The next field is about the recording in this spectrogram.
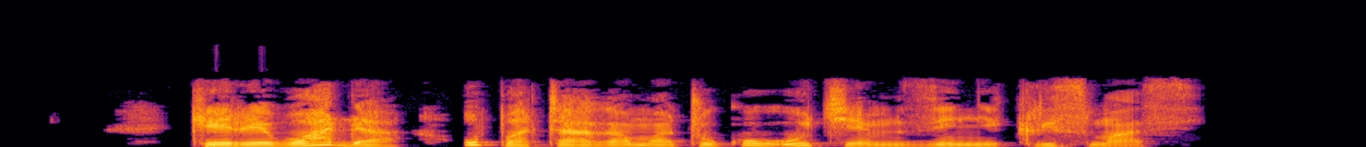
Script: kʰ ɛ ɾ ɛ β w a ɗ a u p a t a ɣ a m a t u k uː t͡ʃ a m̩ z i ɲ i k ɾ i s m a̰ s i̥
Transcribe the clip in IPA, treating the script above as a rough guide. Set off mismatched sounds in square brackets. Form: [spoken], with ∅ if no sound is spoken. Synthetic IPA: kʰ ɛ ɾ ɛ β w a ɗ a u p a t a ɣ a m a t u k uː t͡ʃ [ɛ] m̩ z i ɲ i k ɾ i s m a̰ s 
